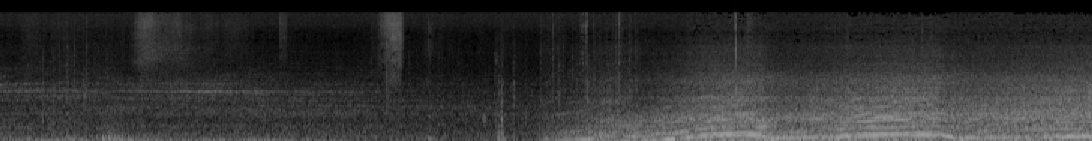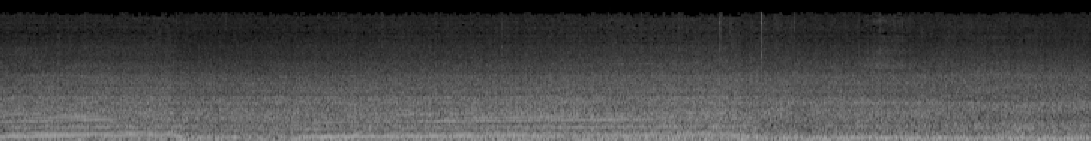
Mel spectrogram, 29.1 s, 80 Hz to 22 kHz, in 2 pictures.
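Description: Volkswagen Scirocco 1.4 TSI (160 PS) engine heard from inside the cabin, running at low revs as the car rolls slowly, then going to full throttle about seven seconds in. The engine note climbs steeply and drops back at each quick DSG upshift, four times, then holds a steady high drone at motorway speed.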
